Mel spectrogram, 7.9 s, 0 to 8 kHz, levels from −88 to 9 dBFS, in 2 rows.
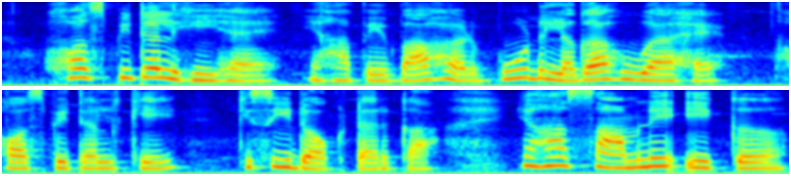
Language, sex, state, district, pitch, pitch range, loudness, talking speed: Hindi, female, Bihar, West Champaran, 230 Hz, 215-270 Hz, -16 LUFS, 135 wpm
